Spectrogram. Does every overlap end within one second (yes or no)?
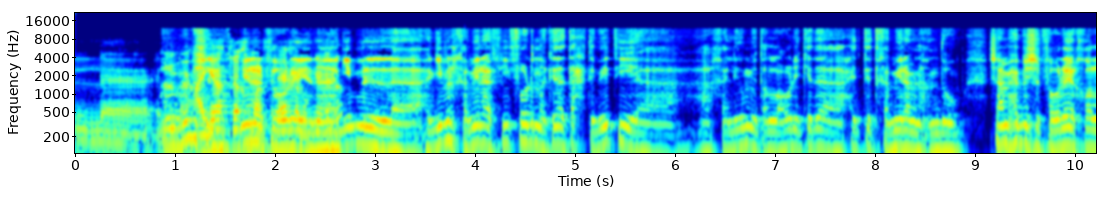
no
